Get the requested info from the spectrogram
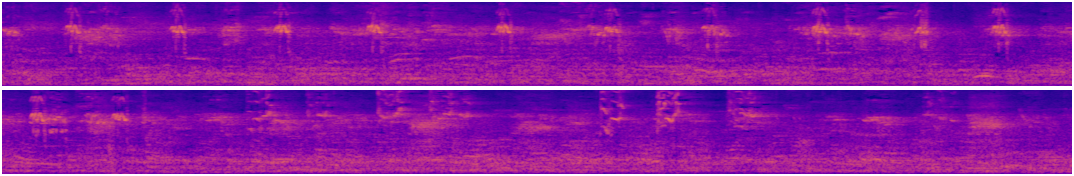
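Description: Caged birds chirping, with short sharp calls repeating a little faster than once a second over a background murmur of people talking.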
